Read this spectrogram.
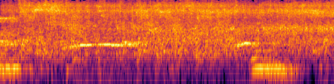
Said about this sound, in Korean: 왕강사인 것만큼 여러분들 박수와 함성을 어, 왕처럼 크게 아, 왕처럼이라고 두배 정도 크게 이렇게 쳐주시면 네, 또 귀한 어, 좋은 강의를 해주실 것 같습니다.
